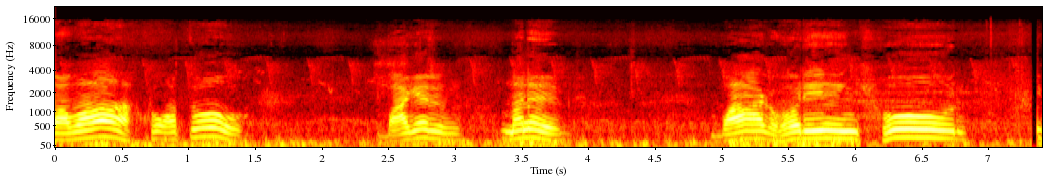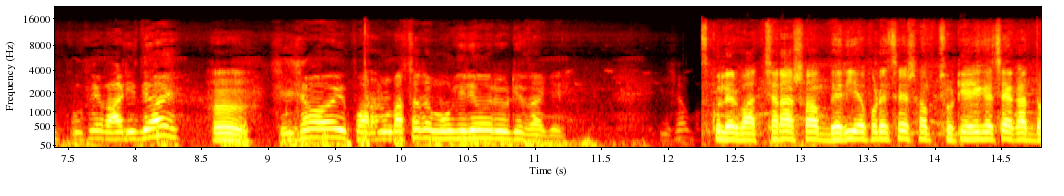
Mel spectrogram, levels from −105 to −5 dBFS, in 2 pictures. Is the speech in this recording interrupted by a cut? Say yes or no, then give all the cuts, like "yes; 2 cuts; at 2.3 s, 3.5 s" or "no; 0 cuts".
yes; 2 cuts; at 7.4 s, 12.3 s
